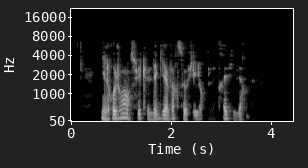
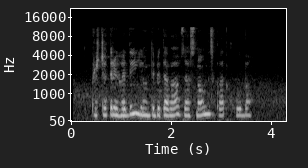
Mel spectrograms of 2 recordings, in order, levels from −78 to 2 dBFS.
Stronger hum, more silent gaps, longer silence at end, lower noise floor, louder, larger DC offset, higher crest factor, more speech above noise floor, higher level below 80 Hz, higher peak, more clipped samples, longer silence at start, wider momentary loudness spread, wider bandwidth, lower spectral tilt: neither; neither; first, 0.9 s vs 0.7 s; first, -80 dBFS vs -54 dBFS; about the same, -26 LUFS vs -24 LUFS; neither; first, 26 dB vs 16 dB; first, 53 dB vs 31 dB; second, -72 dBFS vs -62 dBFS; first, -4 dBFS vs -8 dBFS; neither; first, 0.6 s vs 0.4 s; about the same, 14 LU vs 12 LU; second, 7.4 kHz vs 11.5 kHz; about the same, -5 dB/octave vs -5 dB/octave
